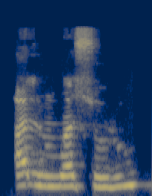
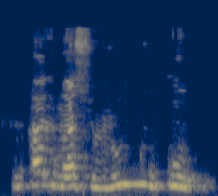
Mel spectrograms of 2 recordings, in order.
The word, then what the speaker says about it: المشروع: یہ مفعول ہے، لیکن الف لام کی وجہ سے اب اسے کیسے تلفظ کریں گے؟ المشروع، المشروع، پیش ایک لائن۔ اگر الف لام نہ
